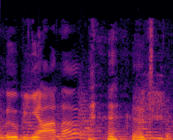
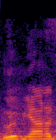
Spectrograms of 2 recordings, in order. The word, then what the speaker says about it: Ljubljana: I've been working on pronouncing it Ljubljana, Ljubljana Tourism, Petra Stusek.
